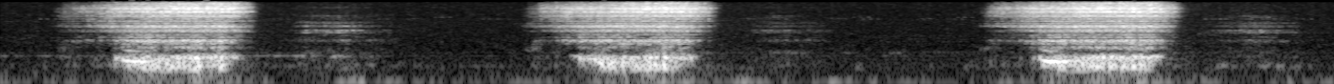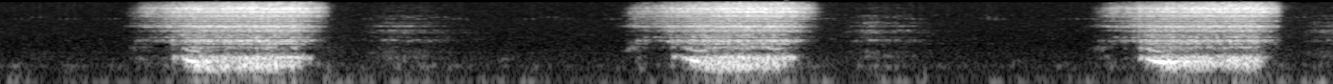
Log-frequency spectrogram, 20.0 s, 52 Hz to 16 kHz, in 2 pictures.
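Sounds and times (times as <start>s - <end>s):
boy snoring: 0.4s - 2.8s, 3.9s - 5.4s, 7.4s - 8.9s, 11.0s - 13.2s, 14.6s - 16.6s, 18.2s - 19.7s
faint breath: 1.8s - 4.0s, 5.2s - 7.6s, 8.7s - 11.0s, 12.4s - 14.8s, 16.1s - 18.3s, 19.6s - 20.0s.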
